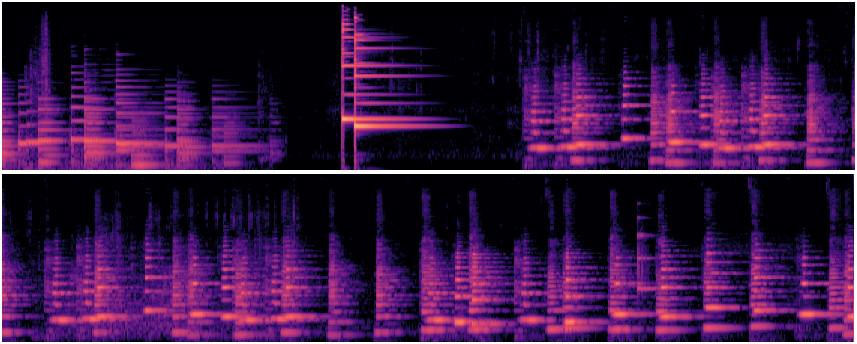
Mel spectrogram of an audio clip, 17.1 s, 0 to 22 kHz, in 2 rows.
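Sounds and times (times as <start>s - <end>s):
bright chime: 3.4s - 4.4s
light tune with clarinet melody: 5.3s - 17.0s
background music: 9.0s - 17.0s.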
